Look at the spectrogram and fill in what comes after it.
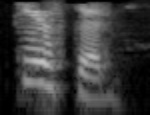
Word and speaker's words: Kirsten: Is it Kristen or Kirsten? – Kirsten.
